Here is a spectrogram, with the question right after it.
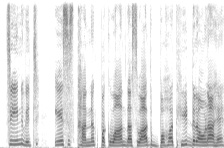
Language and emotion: Punjabi, disgusted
